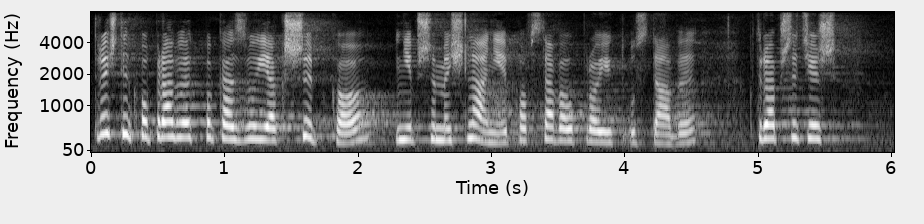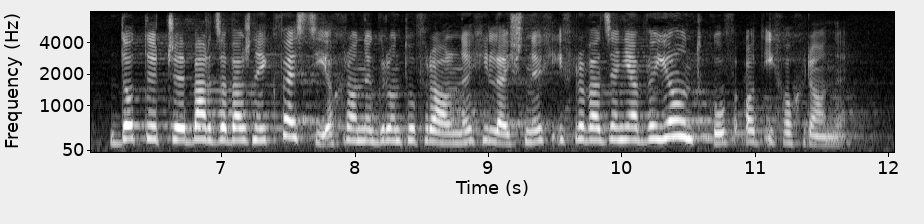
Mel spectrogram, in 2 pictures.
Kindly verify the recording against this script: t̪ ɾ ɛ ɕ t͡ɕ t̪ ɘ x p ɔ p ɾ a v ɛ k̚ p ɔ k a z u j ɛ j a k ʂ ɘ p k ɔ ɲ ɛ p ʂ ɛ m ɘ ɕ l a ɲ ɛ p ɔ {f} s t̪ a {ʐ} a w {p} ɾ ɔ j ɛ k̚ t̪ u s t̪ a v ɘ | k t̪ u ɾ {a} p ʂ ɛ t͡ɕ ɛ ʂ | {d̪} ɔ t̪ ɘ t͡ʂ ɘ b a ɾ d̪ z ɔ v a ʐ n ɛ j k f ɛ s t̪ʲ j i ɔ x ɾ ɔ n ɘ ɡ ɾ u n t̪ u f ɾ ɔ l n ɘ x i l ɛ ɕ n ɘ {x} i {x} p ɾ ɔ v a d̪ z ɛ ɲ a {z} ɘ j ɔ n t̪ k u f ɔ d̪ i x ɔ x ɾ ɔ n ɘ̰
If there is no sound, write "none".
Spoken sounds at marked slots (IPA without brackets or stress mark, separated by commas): f, v, p, a, d̪, x, f, v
